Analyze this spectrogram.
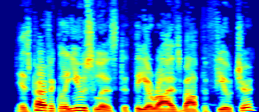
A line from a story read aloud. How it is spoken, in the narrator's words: snapped Taggart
